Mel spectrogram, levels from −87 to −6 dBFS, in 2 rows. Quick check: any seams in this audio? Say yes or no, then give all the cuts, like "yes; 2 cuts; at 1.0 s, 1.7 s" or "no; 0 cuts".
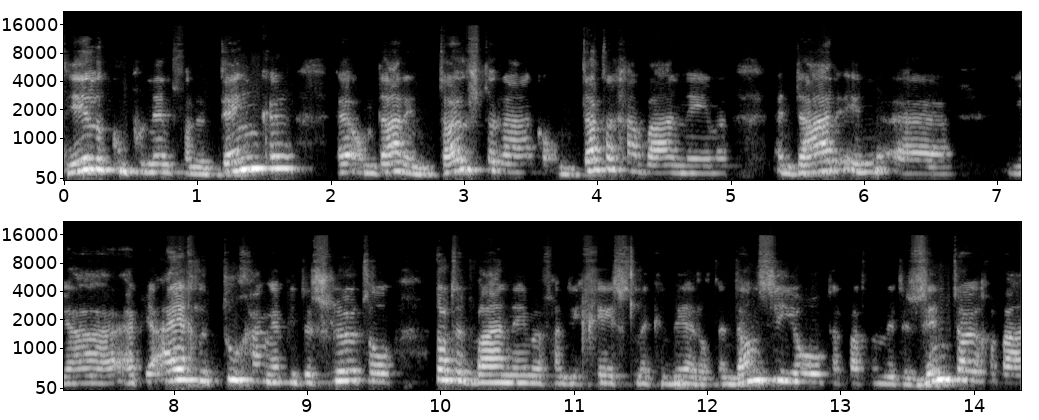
no; 0 cuts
